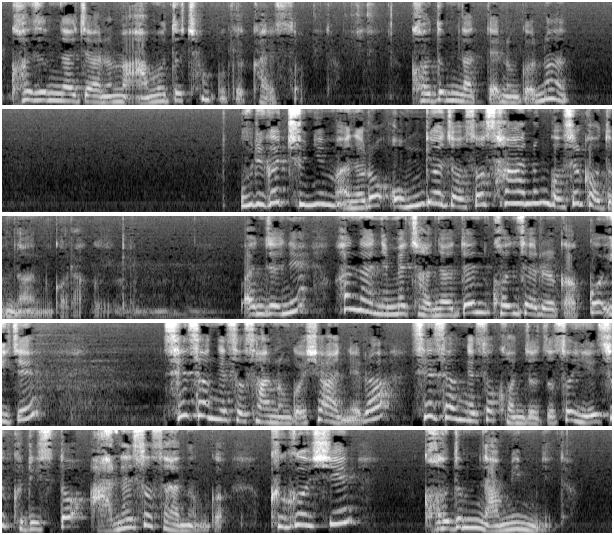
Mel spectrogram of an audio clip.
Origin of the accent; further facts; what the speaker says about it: South Korea; moved away; 제가 아무리 외국 생활을 오래 해도 어려서 한국에서 자랐다는 거는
